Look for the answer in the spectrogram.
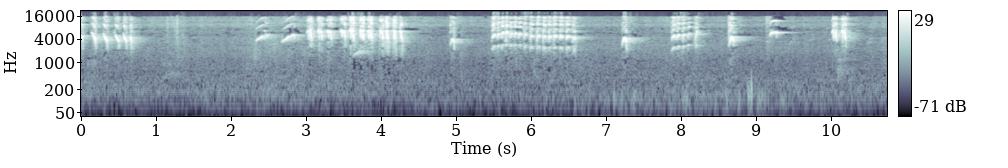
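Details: Cucak sungkok (sooty-headed bulbul), masteran training recording with harsh, rapid 'ngebren' filler for champion songbirds: bursts of buzzy high chirps and short rising whistled notes in clusters, with quiet gaps between phrases.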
